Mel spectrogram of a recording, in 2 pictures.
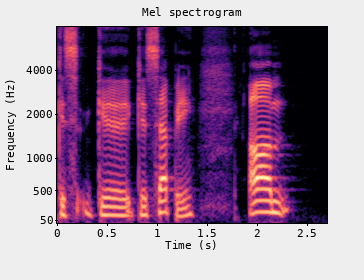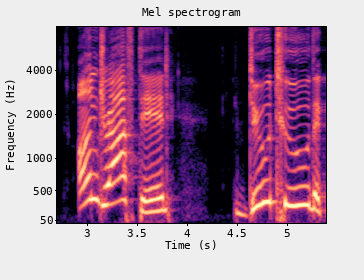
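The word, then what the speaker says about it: Gillespie: I always say I always want to say Jeppe. I know it's Gaseeppi.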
